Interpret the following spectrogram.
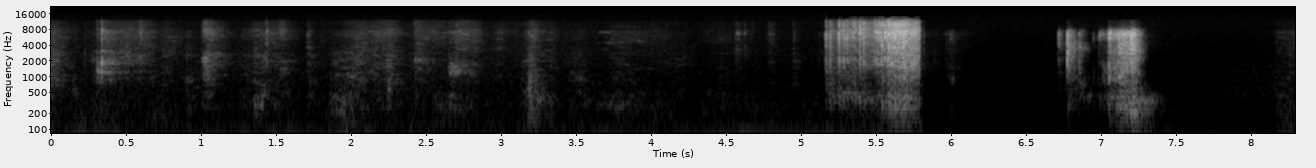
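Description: Sparring gloves being pulled on: soft rustling of the padded gloves, then a loud rasping rip of a velcro wrist strap about five seconds in, followed by two shorter rips.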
